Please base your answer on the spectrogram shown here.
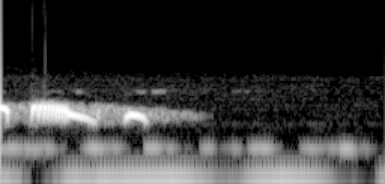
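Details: Spotted dove 'kích bổi' call fragment: a long descending coo and a short closing coo, followed by a low, rhythmic throbbing hum pulsing beneath.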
